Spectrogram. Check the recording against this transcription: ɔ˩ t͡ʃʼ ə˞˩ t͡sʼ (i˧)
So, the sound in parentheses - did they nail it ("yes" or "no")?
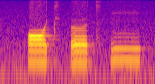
yes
